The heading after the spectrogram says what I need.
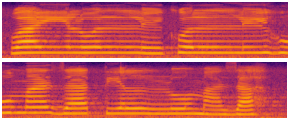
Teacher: Tanwin bertemu dengan huruf lam, maka dibaca idgham bila gunnah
